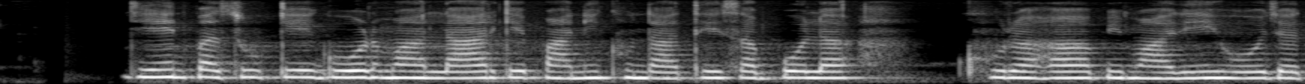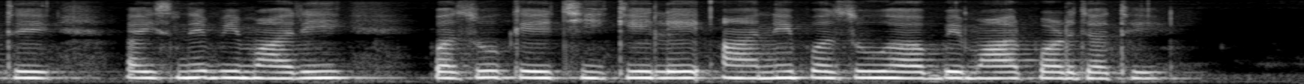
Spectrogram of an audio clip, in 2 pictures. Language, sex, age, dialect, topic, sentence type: Chhattisgarhi, female, 25-30, Western/Budati/Khatahi, agriculture, statement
